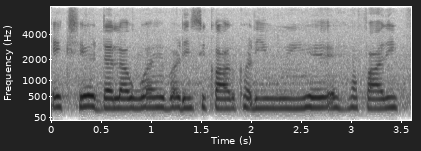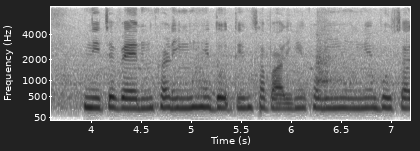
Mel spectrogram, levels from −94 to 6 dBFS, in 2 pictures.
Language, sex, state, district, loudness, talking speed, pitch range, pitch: Hindi, female, Uttarakhand, Uttarkashi, -15 LUFS, 185 wpm, 220-235 Hz, 225 Hz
